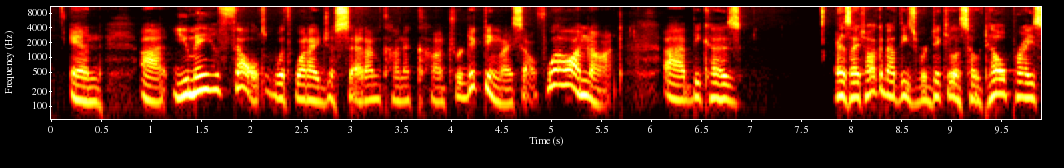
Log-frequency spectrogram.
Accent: California, United States; California, my home state, is rapidly turning into a banana republic.

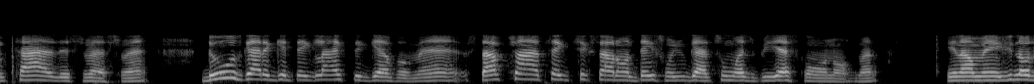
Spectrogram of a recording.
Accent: Trinidad & Tobago; but I guess that's part of it being Trinidadian and everything.

